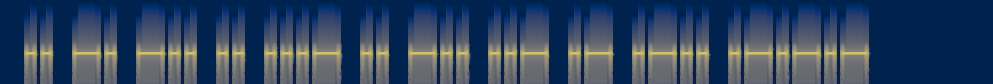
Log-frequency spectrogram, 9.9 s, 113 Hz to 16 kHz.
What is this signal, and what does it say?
Morse code, heard as a keyed tone, about 15 wpm, 700 Hz. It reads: INDIVIDUAL.
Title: Sentences from Top 1000 Words - Review Part 4 - 15wpm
